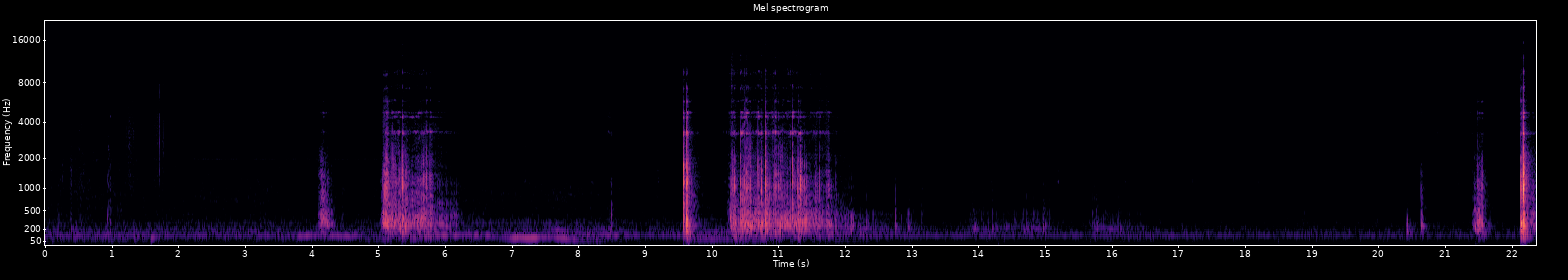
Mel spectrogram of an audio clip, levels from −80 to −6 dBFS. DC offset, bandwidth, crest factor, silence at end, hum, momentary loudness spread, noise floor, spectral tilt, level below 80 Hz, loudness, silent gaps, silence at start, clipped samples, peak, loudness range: under 0.1%; 16 kHz; 42 dB; 0 s; none; 29 LU; -71 dBFS; -4 dB/octave; -78 dBFS; -36 LUFS; none; 1.6 s; under 0.1%; 0 dBFS; 22 LU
